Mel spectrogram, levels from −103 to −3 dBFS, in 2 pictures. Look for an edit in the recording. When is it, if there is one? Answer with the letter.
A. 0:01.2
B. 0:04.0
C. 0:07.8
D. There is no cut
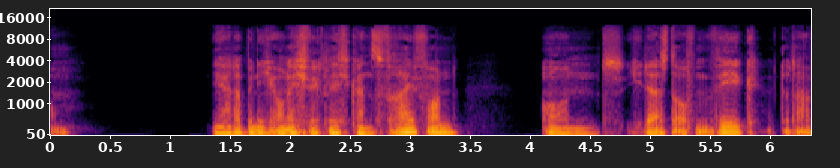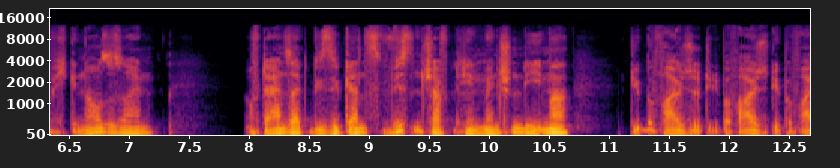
A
